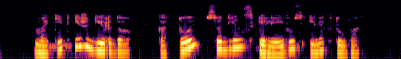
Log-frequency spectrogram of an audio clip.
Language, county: Lithuanian, Vilnius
